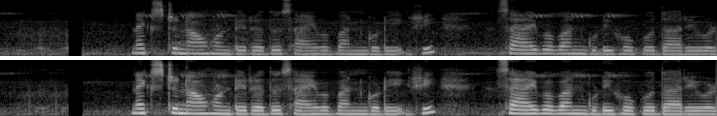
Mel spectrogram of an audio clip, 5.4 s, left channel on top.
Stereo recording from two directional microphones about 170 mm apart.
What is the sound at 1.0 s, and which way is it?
A woman's voice, 35° right (ahead or behind).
